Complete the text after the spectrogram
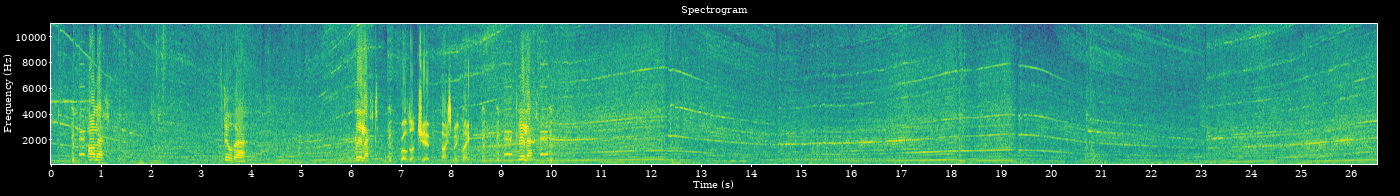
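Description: A race car engine revs and shifts gears throughout.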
